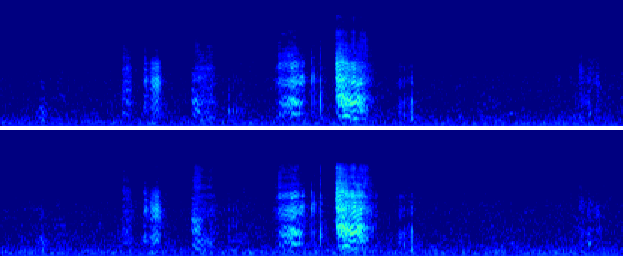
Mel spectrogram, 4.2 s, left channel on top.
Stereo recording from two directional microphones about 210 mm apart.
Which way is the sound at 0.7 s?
10° left (ahead or behind).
